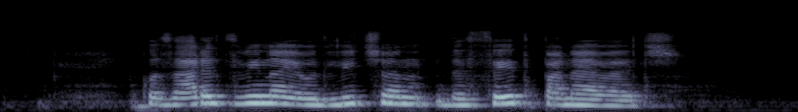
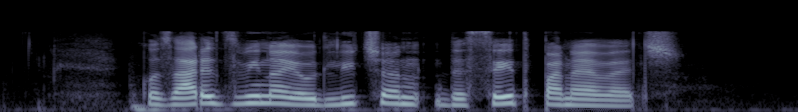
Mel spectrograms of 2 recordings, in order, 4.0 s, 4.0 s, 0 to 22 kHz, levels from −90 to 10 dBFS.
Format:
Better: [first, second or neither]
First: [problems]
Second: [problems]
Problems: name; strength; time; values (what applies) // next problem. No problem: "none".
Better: second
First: room echo; dies away in 0.3 s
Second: none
